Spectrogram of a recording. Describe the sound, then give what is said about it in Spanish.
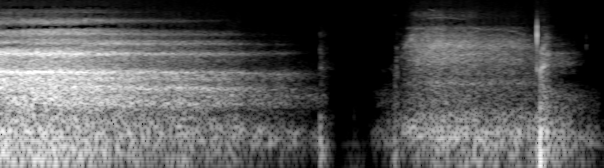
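A deep breath is drawn slowly in through the nose as a long, soft rushing sound. A brief pause follows, then an airy exhale out through the mouth, quiet and unaccompanied by speech. “inhala profundo por tu nariz. Y exhala por la boca y suelta el aire.”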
